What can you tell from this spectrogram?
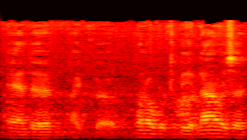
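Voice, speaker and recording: Noticeable background noise and audible room echo surround a man speaking with a Midwestern American accent. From US Midwest, Michigan. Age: 60s. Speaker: war veteran. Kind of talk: interview testimony. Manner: halting, many fillers.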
